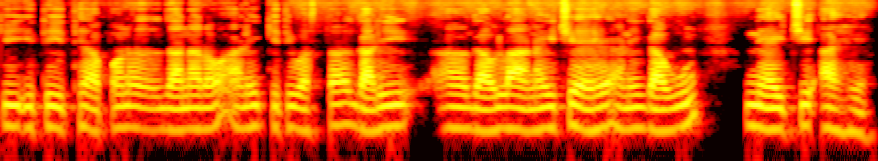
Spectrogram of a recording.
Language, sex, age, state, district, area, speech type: Marathi, male, 30-45, Maharashtra, Nagpur, urban, spontaneous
